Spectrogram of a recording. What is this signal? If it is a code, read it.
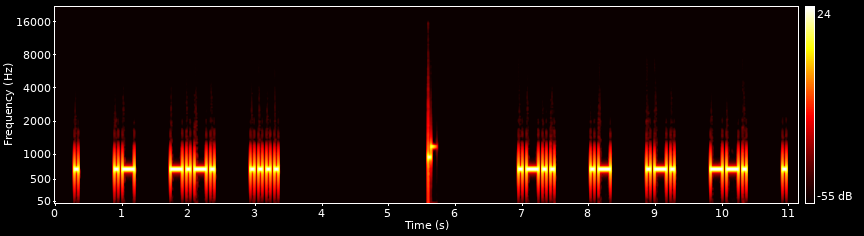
Morse code, heard as a keyed tone, about 20 wpm, spaced as for 11 wpm, 700 Hz. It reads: EACH LARGE
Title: 3x Character Spacing - Top 200 Words - 20wpm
